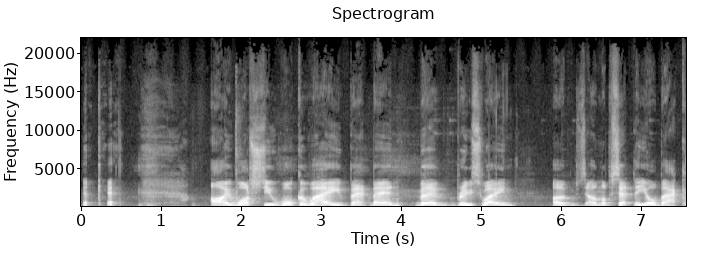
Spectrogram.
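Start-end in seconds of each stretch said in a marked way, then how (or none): 1.6-7.6 put-on acted elderly English butler voice. Continuing the made-up scene after being asked to keep playing: Michael Caine voice. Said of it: "you just keep playing Michael Caine".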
